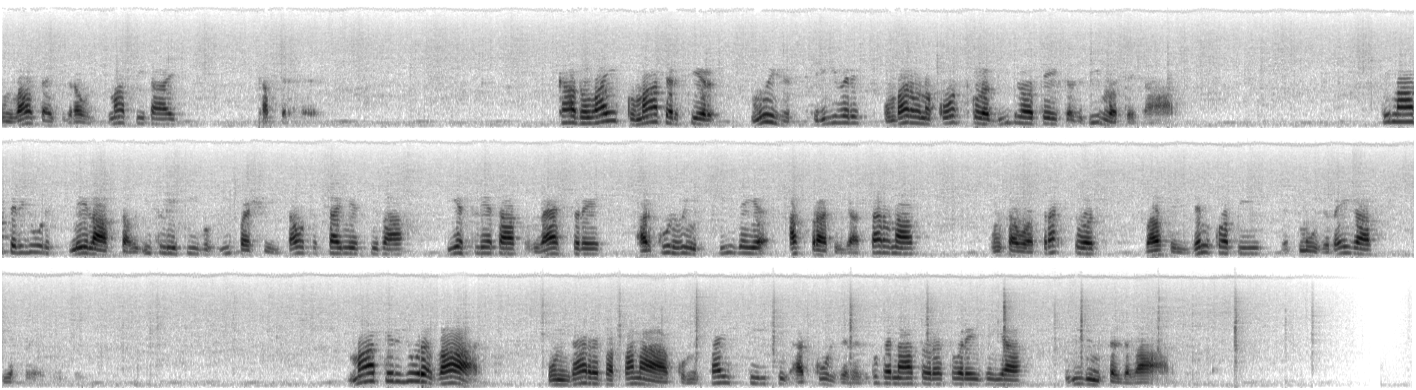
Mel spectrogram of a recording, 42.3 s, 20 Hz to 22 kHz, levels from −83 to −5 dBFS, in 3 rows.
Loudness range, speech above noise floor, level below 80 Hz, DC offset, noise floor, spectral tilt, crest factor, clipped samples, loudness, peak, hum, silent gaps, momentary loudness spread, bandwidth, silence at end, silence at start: 9 LU; 49 dB; -68 dBFS; under 0.1%; -67 dBFS; -5.5 dB/octave; 20 dB; under 0.1%; -19 LUFS; 0 dBFS; none; none; 17 LU; 18 kHz; 1.75 s; 0 s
